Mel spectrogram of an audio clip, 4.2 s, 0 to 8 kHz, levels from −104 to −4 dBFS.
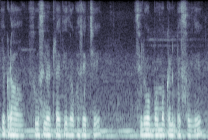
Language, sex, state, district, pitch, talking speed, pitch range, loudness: Telugu, male, Andhra Pradesh, Srikakulam, 115 Hz, 145 wpm, 105-120 Hz, -17 LUFS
